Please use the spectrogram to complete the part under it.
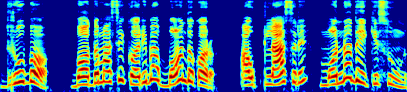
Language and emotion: Odia, angry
